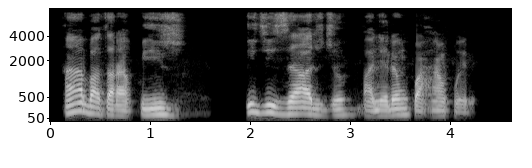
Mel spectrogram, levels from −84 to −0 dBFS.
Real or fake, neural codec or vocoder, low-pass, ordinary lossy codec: fake; codec, 16 kHz, 4 kbps, FreqCodec, larger model; 7.2 kHz; none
